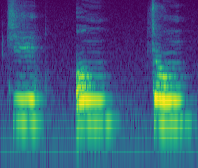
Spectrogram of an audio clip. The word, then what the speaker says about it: 中: The pronunciation is 知翁中.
